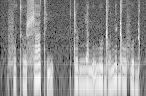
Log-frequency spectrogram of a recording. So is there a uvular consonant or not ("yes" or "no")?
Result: no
